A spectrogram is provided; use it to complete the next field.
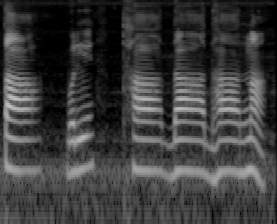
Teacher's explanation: इनके उच्चारण में हमारे जीवा किसको स्पर्श करती है हमारे दांत को यानी इसका उच्चारण स्थान क्या क सकते हैं दंत होता है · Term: ता वर्ग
